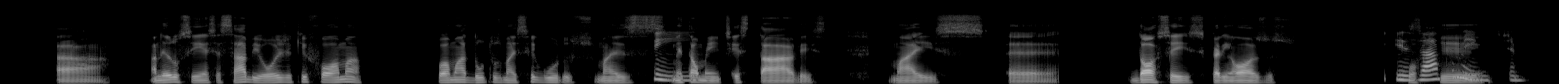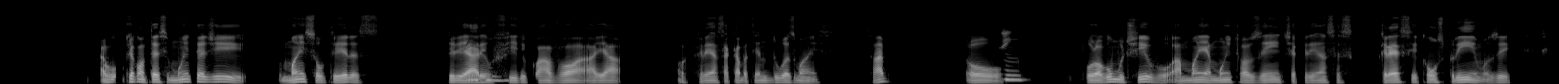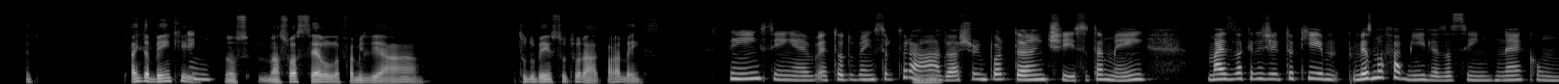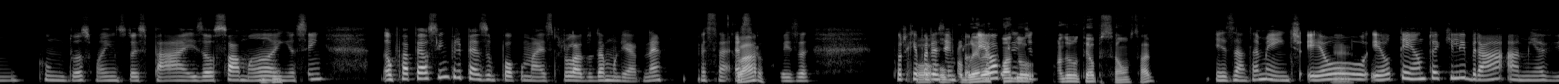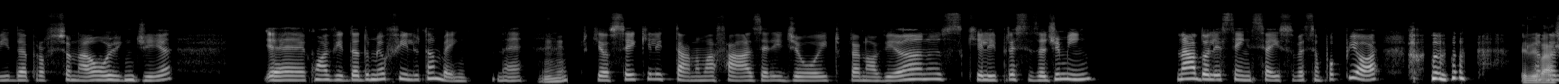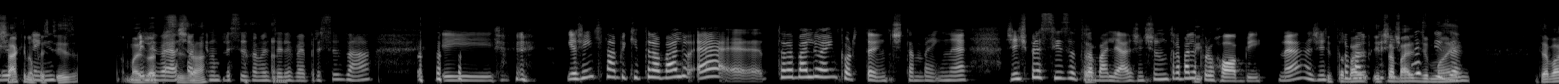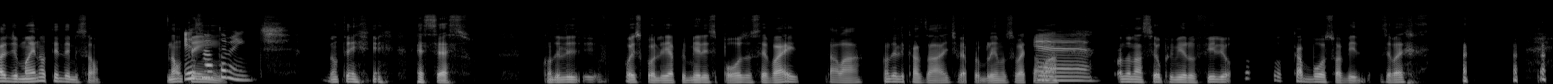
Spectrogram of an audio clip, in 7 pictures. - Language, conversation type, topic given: Portuguese, podcast, Como você equilibra o trabalho e o tempo com os filhos?
- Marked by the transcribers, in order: tapping; other background noise; laugh; chuckle; laugh; laughing while speaking: "tem"; laugh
